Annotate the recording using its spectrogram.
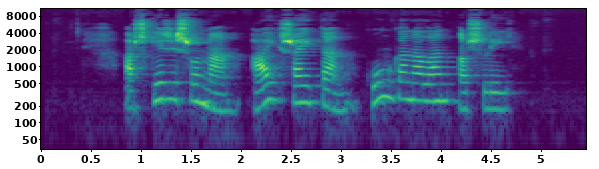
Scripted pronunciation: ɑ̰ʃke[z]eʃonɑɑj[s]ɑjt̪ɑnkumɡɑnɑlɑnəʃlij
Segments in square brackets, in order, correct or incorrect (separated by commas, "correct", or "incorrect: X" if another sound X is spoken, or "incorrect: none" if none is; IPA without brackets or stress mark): incorrect: ʒ, incorrect: ʃ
